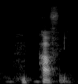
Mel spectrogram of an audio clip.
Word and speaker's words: Ruffy: look good but yes he is not C rer Huffy sorry we don't pronounce the RS in in Brazil yes that's that's pretty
